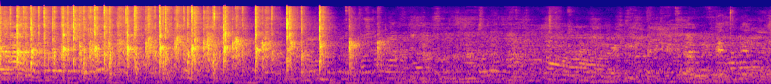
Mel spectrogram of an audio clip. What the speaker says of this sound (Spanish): Yo quiero que me den un aplauso grande a Laila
